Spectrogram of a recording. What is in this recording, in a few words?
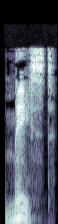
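"mayst", British English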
